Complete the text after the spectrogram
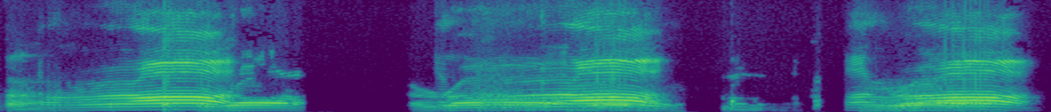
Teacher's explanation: কোথায় লাগে কোথায় তালুতে লাগিয়া হ্যাঁ লাগবে র ঠিক ওখান থেকে জিউবার আগার উল্টা পিঠ সে ঠিক ওই বরাবর তালুতে লাগবে তখন হবে কি হবে র র মোটা করে মোটা করে র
